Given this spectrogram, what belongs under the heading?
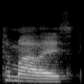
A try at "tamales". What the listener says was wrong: So you've said tamales. We always have said tamales. And now like that E's not being pronounced. What's up with that? When, because what I grew up with and what I still hear, I hear the E being pronounced. Tamales.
